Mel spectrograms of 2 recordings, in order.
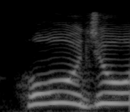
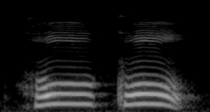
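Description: First: The middle consonant is a j sound. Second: The middle consonant is a k sound. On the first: The speaker calls it wrong. "方丈指示器と言っていました" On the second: The speaker calls it right. "方向です"

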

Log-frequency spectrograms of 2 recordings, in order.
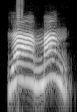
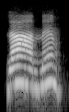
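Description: First: The middle syllable has an 'a' vowel. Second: The middle syllable has an 'e' vowel. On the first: The speaker calls it wrong. "[name]さんのラーメンがラーマンに聞こえました" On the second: The speaker calls it right. "真ん中の文字の発音が少し難しいですね"

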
